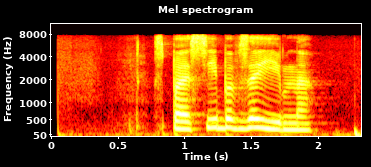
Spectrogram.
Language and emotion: Russian, neutral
